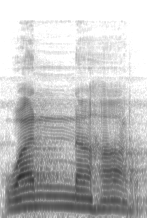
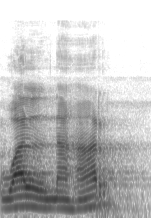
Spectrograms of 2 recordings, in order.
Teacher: Maka dari ilmi tajwid yang kita dapatkan hukum mad tabi'i bukan mad arid li sukun, dan juga permasalahan wan nahar, maka nun di sini musyaddadah berarti wujubul idgham, dan idgham makhrajnya wujubul gunnah, dan makhrajnya juga harus khaysum, dan alif lam asyamsiyah wan nahar, maka alif sukut wa kadzalika lam jatuh, tidak dibaca alif lam, langsung kepada nun musyaddadah wan nahar, tidak wal nahar.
